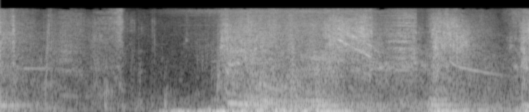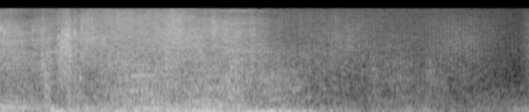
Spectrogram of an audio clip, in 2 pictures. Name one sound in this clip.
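Electric lightning crackles and buzzes.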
